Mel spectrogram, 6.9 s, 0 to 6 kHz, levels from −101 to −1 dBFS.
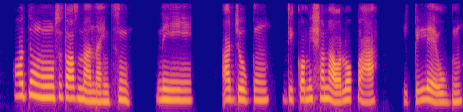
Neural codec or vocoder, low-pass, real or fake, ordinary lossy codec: codec, 16 kHz, 0.8 kbps, ZipCodec; 5.4 kHz; fake; MP3, 48 kbps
